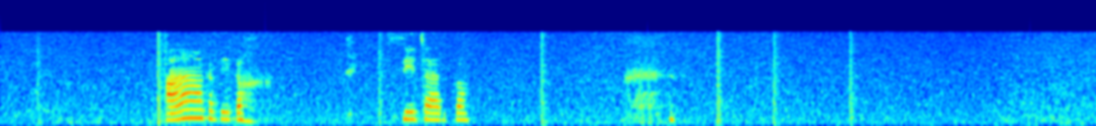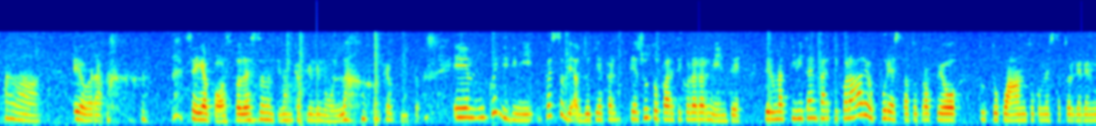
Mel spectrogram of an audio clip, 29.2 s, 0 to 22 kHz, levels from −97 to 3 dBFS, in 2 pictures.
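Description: Overlapping chunks show up every 5 s, at 3.53, 8.63, 13.73 and 18.83 s (right after "non ti manca più"): each join replays 100 ms, giving a little stutter. Between 20.15 and 20.52 s the noise suppressor cuts speech, pulling it down by about 10 dB for roughly 150 ms in total, so it sounds swallowed. The same chunk overlap stutters again at 23.93 s after "ti è par piaciuto" and at 29.03 s after "tutto quanto come è".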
